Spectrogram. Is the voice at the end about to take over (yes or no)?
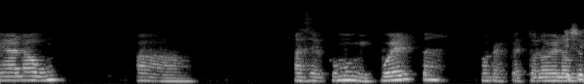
yes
